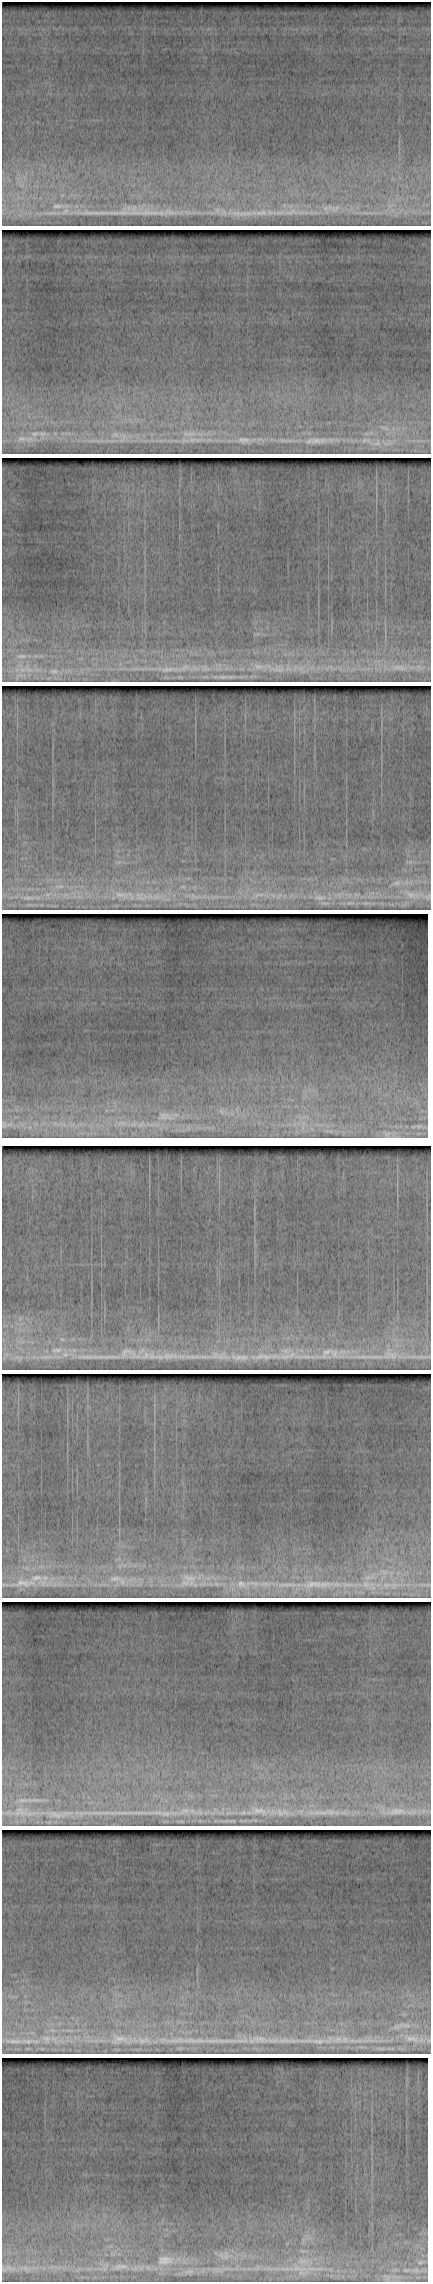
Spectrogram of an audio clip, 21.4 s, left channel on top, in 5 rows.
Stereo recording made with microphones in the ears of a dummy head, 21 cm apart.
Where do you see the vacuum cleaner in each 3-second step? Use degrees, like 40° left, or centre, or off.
50° left, 50° left, 50° left, 20° left, 10° right, 30° left, 50° left.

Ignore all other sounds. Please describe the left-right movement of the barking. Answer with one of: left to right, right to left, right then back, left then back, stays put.
stays put.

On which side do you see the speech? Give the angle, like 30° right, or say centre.
80° right.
